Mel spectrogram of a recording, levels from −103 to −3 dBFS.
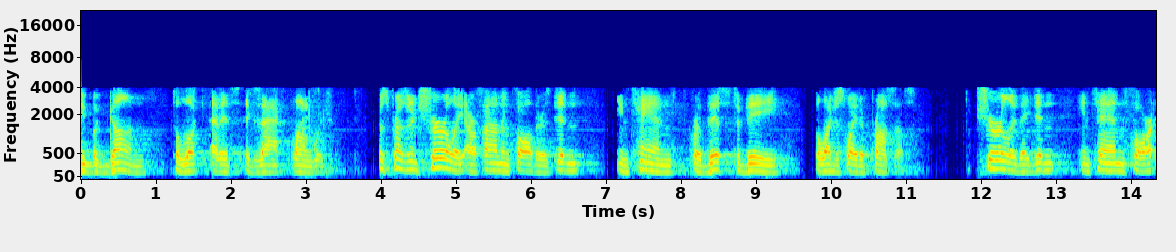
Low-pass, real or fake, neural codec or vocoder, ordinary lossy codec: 7.2 kHz; real; none; AAC, 16 kbps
